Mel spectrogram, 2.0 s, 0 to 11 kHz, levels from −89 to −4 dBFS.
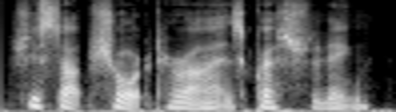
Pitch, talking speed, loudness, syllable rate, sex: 155 Hz, 180 wpm, -18 LUFS, 5.0 syllables/s, female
